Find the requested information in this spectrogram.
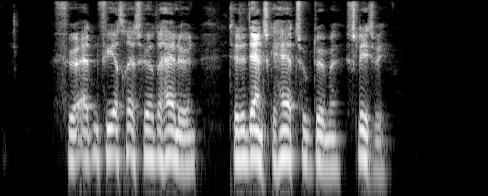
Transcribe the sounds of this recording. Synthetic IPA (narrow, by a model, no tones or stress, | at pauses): føɐ̰æd̥n̩fiːɐɒt͡sʰʁɛshøɐ̰d̥əɦæløn | t͡sʰe̝ld̥e̝d̥æn̰sɡ̥əɦæɐt͡sʰuɡ̥̚d̥øməsle̝̰ːsʋi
